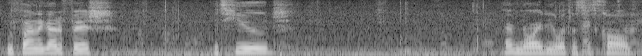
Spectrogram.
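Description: A man's voice: high voice, a little slow, slight background noise. Rambling man filming himself fishing. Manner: relaxed, rambling with many ums. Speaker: fishing vlogger, father. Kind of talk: casual vlog narration. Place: inside a parked car, then outdoors on a river dock. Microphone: phone camera at arm's length.

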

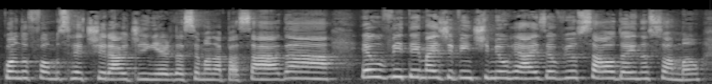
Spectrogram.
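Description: A greedy, scheming mother pushes and belittles her daughter in a high-pitched voice, voiced by a woman retelling a soap opera. She sounds scornful and demanding throughout. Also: fairly even intonation, moderate pace, bright, forceful tone.

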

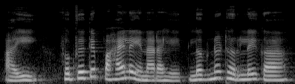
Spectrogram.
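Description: Brief: woman storyteller voicing a stubborn young bride-to-be, low and subdued, storybook reading. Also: animated, moderate pace, a little mellow, natural voice. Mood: subdued, irritated.

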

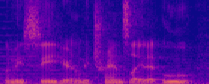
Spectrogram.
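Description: A man speaking briskly in a fairly low, steady tone offers casual commentary on a video game trailer for his gaming news show. His humor is wry, and music plays in the background.

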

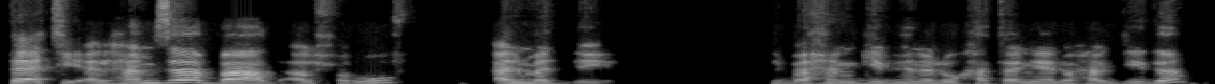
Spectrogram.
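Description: A woman's voice: fairly high pitch, fast, no room sound, highs cut off. A woman with an Egyptian Arabic accent, patiently explaining a Quran recitation rule and checking that her students follow along. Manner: patient, repeats key points, checks understanding. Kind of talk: explaining a lesson at a board.

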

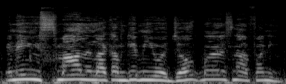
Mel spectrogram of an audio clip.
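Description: A man's voice: high-pitched, fairly even intonation, quick pace, a crowd in the background. Exasperated man pleading to be heard. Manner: exasperated, pleading, repeats "bro" constantly. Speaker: boyfriend and father. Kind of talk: casual prank vlog chat. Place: inside a parked car.

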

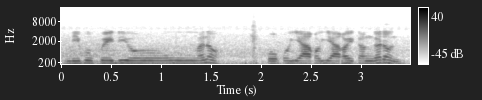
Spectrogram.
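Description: A man's voice: sits high, completely flat delivery, measured pace, a bit bright, dull audio, a little hiss or hum. A man in his thirties from the Philippines giving casual advice in a vlog, chatty, with emphatic warnings and a habit of calling his viewers "tol". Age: 30s. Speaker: vlogger giving job interview tips.

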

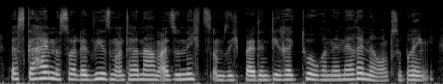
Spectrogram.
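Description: A woman with a fairly high voice reading an audiobook in a measured storytelling manner. The recording is close and completely dry, with no room around it. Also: little pitch movement, darkish tone, no room sound. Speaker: audiobook narrator. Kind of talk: scripted narration.

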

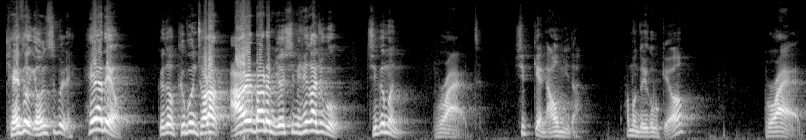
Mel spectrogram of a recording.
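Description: A man with a Korean accent teaching an English lesson, drilling phrases slowly and explaining with animated delivery. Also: fairly high pitch.

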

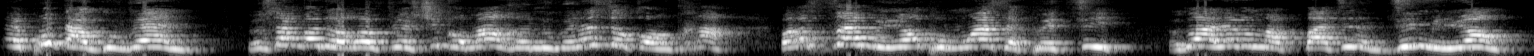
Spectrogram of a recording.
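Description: Woman, very high voice, combative scolding rant to followers, echoey room. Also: expressive, fairly quick, few pauses, a bit bright. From Cameroon. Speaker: social media personality addressing subscribers. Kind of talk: live video rant. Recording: roomy echo.

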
